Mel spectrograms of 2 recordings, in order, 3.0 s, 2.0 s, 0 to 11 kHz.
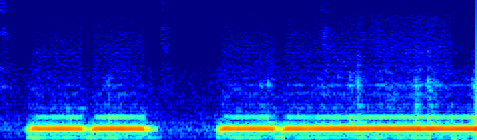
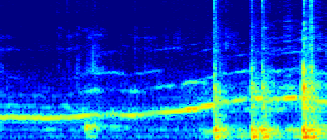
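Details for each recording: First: Returned SainSmart Infi-20 belt 3D printer after opening it and fixing the loose Y-axis belt: clean steady stepper hum in four even moves, no skipping or grinding; printer working, X axis works too. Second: Returned SainSmart Infi-20 belt 3D printer, Y axis pushed by hand: faint rising hum then sharp irregular clunks as belt teeth skip on the pulley; owner suspects belt is loose.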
